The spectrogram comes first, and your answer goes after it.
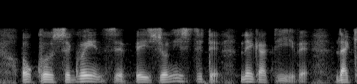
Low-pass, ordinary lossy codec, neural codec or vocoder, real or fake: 5.4 kHz; none; codec, 24 kHz, 0.9 kbps, WavTokenizer, medium speech release version 2; fake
